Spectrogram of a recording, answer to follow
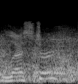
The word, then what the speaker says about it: Leicester: Because I've never pronounced Leicester correctly until today. So thanks, Rob. You helped me out there. You're going to tell me you pronounced it Leicester?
